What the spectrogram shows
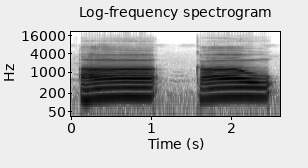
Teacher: కా అంటుంది అంటే రెండు మాత్రలు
